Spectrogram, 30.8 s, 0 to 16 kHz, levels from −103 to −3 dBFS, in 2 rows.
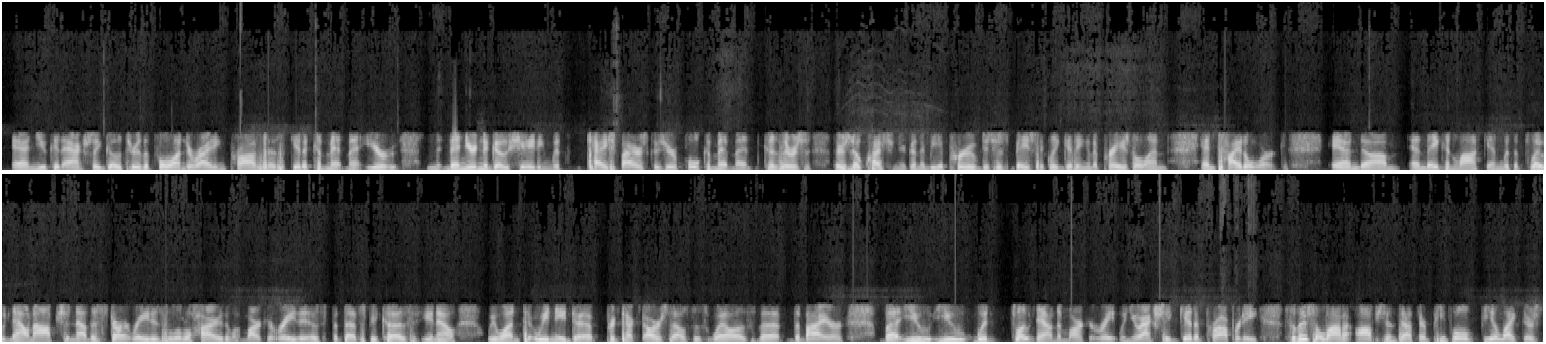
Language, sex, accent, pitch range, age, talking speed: English, female, American, 165-200 Hz, 50-69, 225 wpm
